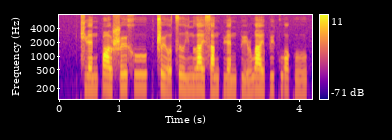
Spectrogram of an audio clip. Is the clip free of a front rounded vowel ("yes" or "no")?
no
